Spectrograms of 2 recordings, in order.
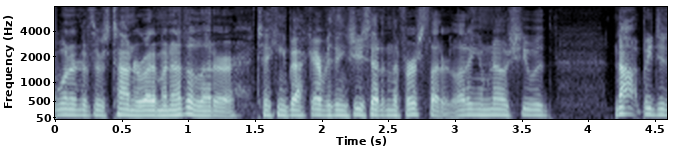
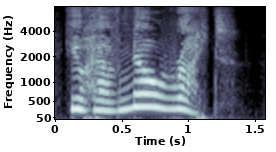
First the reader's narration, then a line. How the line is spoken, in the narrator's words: began in a breathless voice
